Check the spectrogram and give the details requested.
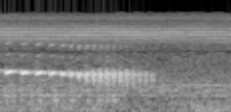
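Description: Tataupa Tinamou: a quick run of mellow notes that speed up and slide slightly lower, blurring into a short trill, over a steady high insect hiss.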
